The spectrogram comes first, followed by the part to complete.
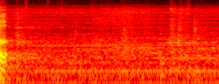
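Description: Faint steady background noise with a few soft ticks.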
